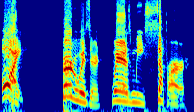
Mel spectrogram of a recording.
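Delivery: loud, rough demanding shout. Acted. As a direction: bark it for supper. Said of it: "he demanded".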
